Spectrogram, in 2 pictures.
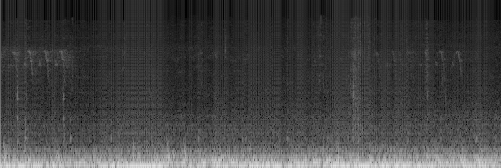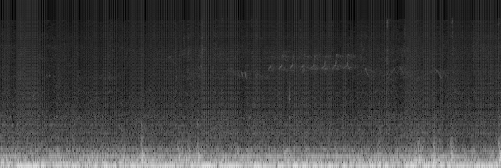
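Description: Car driving slowly on a rough country lane, heard from inside the cabin: a steady low rumble of engine and tyres on the road, with faint short high chirping a few times.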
